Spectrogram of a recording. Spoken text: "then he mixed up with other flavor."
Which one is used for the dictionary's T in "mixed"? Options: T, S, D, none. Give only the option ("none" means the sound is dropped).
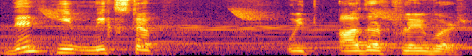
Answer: T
